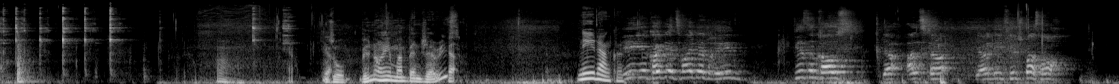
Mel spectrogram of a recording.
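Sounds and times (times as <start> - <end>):
plate and glass being set down: 0.0 - 3.2
speech: 2.2 - 2.5, 3.2 - 4.7, 5.8 - 10.7.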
